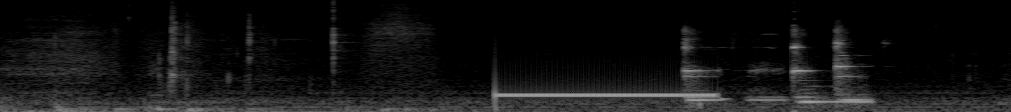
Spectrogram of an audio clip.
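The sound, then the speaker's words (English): A few soft clicks, then a phone call's ringing tone: one long, steady electronic tone followed by a couple of short, higher beeps, clear, with no one talking. “Why is it still ringing?”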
